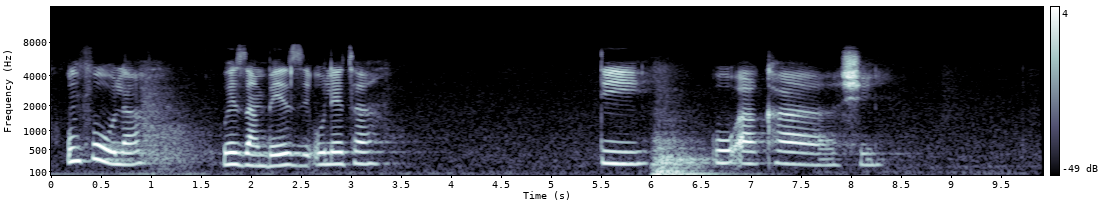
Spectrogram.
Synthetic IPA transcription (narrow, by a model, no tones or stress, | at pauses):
um̩fula | wɛzambʱeziʔulɛtʰa | tʼi | uʔakʰaʃi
